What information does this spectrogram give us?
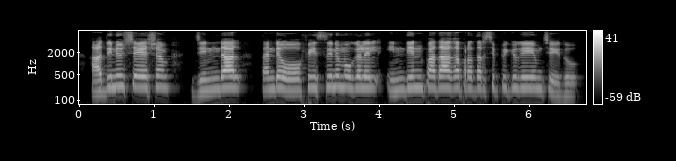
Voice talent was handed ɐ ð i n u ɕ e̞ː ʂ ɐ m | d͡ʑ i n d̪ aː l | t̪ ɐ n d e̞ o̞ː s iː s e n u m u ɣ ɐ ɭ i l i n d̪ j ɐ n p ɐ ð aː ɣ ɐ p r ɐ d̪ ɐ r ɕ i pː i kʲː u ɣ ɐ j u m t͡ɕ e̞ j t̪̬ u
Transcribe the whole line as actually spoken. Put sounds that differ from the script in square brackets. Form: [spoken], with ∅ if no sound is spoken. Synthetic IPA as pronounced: ɐ ð i n u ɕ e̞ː ʂ ɐ m | d͡ʑ i n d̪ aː l | t̪ ɐ n d e̞ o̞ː [f] iː s [i] n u m u ɣ ɐ ɭ i l i n d̪ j ɐ n p ɐ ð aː ɣ ɐ p r ɐ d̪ ɐ r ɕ i pː i kʲː u ɣ ɐ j u m t͡ɕ e̞ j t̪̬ u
